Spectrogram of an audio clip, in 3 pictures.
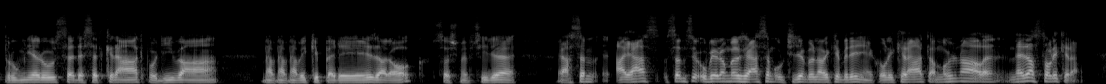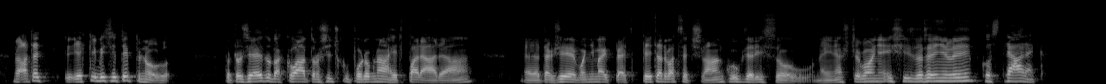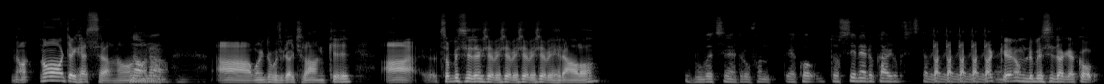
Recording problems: audio stuttering; at 2.5 s, at 27 s and at 31 s

